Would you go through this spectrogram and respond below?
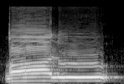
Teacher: क़ालू अलिफ मद्दा, अलिफ हमेशा मद्दा होता है, अलिफ से पहले ज़बर होता है, अलिफ मद्दा को एक अलिफ के बराबर खींच कर पढ़ेंगे। क़ालू वाव मद्दा, वाव मद्दा वो वाव जो साकिन उससे पहले पेश हो, वाव मद्दा को एक अलिफ के बराबर खींच कर पढ़ेंगे।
